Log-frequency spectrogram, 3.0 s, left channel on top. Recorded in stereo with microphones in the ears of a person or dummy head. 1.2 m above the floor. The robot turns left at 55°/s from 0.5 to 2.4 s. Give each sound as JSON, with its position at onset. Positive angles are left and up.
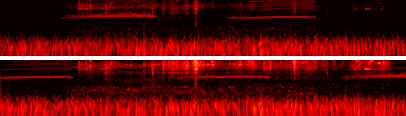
{"t": 0.6, "sound": "keys jangling", "side_deg": -5}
